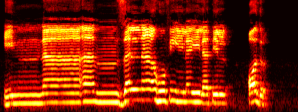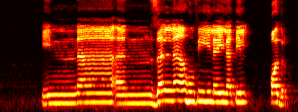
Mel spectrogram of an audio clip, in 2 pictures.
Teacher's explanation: اِنَّا أَنزَلْنَاهُ فِي لَيْلَةِ الْقَدْرِ اِنَّا أَنزَلْنَاهُ فِي لَيْلَةِ الْقَدْرِ. قاف سے ہے، قدر موٹے قاف سے، اس کو پر پڑھیں گے، موٹا پڑھیں گے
